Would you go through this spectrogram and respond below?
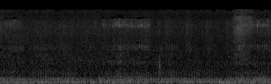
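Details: Quiet, continuous low purring from a pet cat, a deep even rumble with faint hiss above it.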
